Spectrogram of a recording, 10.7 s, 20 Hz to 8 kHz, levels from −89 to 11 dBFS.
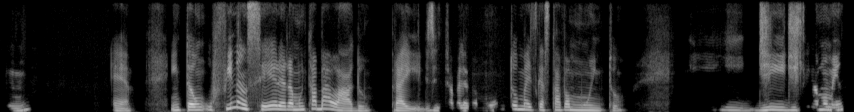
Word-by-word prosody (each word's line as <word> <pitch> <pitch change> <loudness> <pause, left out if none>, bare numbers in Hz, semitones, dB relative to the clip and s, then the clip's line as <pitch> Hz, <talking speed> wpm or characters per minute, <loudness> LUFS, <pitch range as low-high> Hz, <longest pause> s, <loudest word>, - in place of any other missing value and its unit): Uhum. 165 +9 -7 1.0
É. 155 -3 -3 0.5
Então 205 +3 +4
o 215 - -3
financeiro 265 - +4
era 230 -1 +5
muito 225 +5 -1
abalado 170 - +1 0.2
pra 165 -2 +2
eles. 150 +2 -5
Ele 170 - -5
trabalhava 170 -1 -6
muito, 250 +9 -5
mas 215 -4 -1
gastava 200 0 -1
muito. 175 -2 -2 1.2
E 185 -4 -9
de 195 +3 0
de 185 +1 0
chegar 200 +2 -5
momento 210 -1 0
195 Hz, 120 wpm, -22 LUFS, 170-225 Hz, 1.2 s, era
